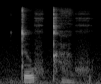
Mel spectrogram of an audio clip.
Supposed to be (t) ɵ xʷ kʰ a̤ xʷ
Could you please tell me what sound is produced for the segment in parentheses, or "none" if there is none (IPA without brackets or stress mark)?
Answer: t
